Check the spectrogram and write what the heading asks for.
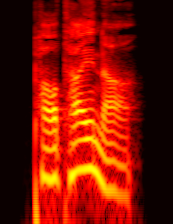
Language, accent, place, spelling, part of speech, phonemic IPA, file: German, Germany, Berlin, parteinah, adjective, /paʁˈtaɪ̯naː/, De-parteinah.ogg
- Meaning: not of a political party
